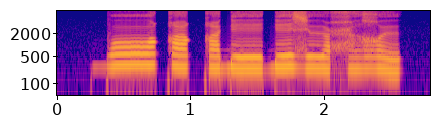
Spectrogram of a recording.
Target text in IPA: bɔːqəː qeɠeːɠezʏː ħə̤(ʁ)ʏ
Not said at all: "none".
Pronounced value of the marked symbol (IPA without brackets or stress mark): ʁ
